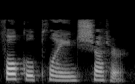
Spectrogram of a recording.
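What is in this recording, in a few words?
"focal-plane shutter", English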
